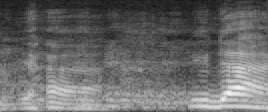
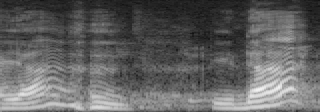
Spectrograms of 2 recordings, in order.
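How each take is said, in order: Both takes have the same delivery.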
